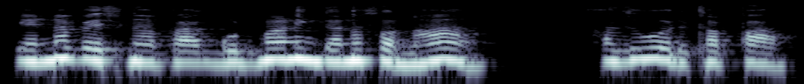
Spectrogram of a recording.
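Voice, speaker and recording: A woman voices a young cartoon husband, using a deep, low, steady, natural-sounding voice to snap out quick, curt lines in an irritated mood. The character is blunt and short-tempered and scolds more than he talks. The audio is a little dull and lo-fi.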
